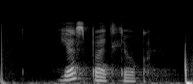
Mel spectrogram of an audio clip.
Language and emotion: Russian, neutral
